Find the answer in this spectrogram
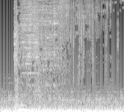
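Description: Glass-shattering sound effect that hits suddenly about a quarter second in, with a heavy low boom under it, then keeps crashing as shards break apart, over dramatic intro music.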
